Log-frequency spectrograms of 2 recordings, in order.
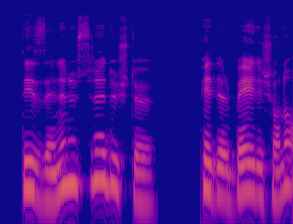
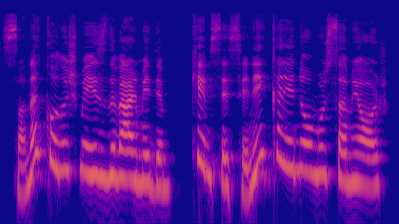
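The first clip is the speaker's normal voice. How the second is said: furious; 6 semitones higher than usual. A narrator's reading. Lysa rages at Sansa, furious. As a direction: tear into the girl.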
